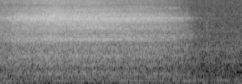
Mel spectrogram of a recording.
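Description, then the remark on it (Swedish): A single long, airy breath drawn in through the nose, a soft hiss that holds steady for over a second and then fades away, with no talking. “Andas in.”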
